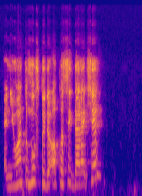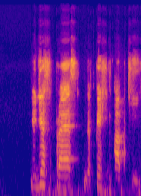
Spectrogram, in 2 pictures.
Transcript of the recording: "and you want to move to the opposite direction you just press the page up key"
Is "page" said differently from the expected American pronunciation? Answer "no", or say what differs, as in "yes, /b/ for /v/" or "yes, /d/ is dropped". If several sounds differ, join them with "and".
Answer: yes, /tʃ/ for /dʒ/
